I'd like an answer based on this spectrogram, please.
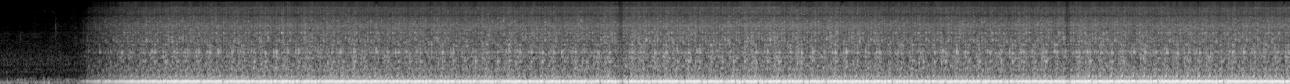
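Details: Old carbureted Oldsmobile after converting to vacuum-advance distributor, new plug wires, initial timing 20 degrees advance: catches and settles to smooth steady idle, even low rumble, no stumble; normal idle.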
